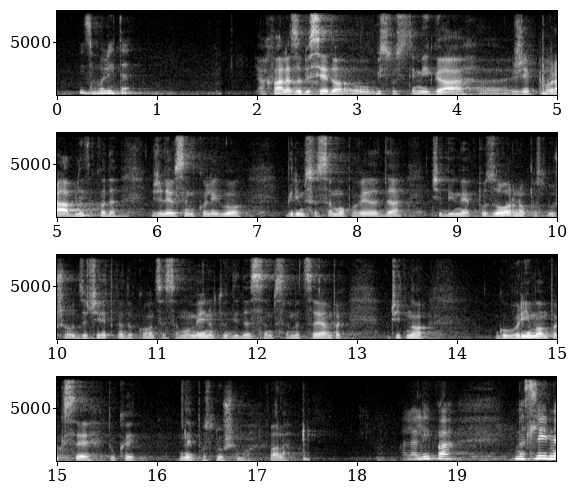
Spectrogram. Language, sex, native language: Slovenian, male, Slovenian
